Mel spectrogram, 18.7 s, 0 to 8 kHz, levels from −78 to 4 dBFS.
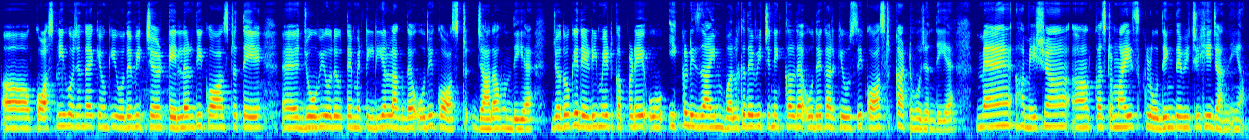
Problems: none marked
